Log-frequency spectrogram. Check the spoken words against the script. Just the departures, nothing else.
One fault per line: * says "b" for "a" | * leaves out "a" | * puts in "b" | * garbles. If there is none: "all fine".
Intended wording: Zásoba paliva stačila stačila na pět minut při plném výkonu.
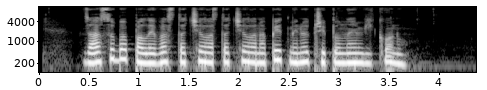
all fine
